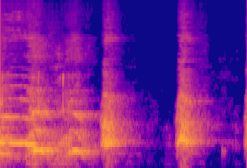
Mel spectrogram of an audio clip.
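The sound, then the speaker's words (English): Dogs bark and howl: a long drawn-out howl opens, then sharp barks come in bursts with short pauses between them, loud and clear with no talking. “You have dogs?”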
